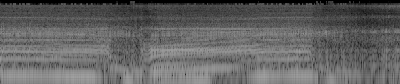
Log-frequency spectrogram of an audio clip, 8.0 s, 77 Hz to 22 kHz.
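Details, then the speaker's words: Craftsman 27cc string trimmer, made January 2013 and obtained free: it revs up crisply, drops to a steady idle around three seconds, then picks up cleanly again; normal running and idle, sounds pretty good, though it is smoking. "Let's give it a try. sounds pretty good. Yeah."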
